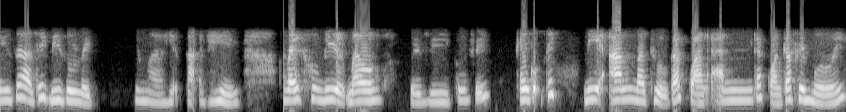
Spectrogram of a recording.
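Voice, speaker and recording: A woman's voice is high in pitch. She speaks at a moderate pace with ordinary pitch variation. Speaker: business analyst. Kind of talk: interview.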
